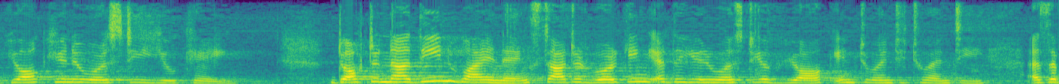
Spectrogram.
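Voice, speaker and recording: A woman host reading a formal, measured introduction of the next speaker. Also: sits high. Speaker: conference host. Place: large conference hall. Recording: hall reverb.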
